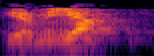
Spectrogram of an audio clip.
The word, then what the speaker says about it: Yirmiyah: But Yah in Hebrew, when it comes in the beginning, is never Yah. It is changed to Yeh. But if it comes as a second syllable or the end of the word, then you can say Yah, like Jeremiah, or in Hebrew, Yirmiyah, or Hezekiah, or in Hebrew, Yechezkiah. You see, Yah will come at the end, but when Yah comes in the beginning, it changes to Yeh.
